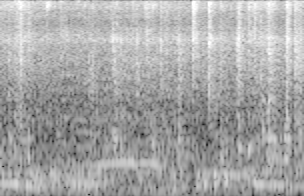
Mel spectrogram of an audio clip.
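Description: Racing pigeons coo in a loft, soft repeated low coos close by, steady through the short stretch with faint background noise and no clear talk.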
